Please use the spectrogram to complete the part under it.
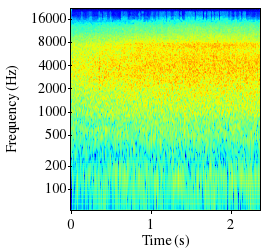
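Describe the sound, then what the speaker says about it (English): A waterfall at Paradise on Mount Rainier rushes in a continuous, even hiss of falling water. The sound is fairly loud and unbroken, with no voices. "Got a good waterfall here, but no getting down to it."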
